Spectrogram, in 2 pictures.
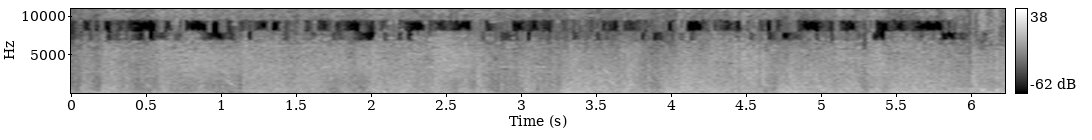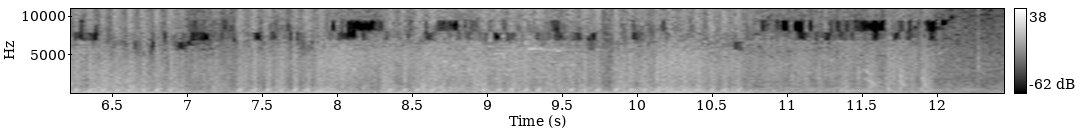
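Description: Rapid automatic gunfire and bursts of shots in a video game, loud and continuous, with dense overlapping volleys and crashes and no talking.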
